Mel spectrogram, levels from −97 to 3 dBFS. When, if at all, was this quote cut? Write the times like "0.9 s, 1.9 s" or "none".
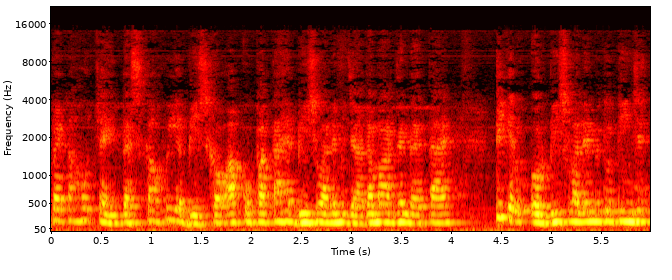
4.6 s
